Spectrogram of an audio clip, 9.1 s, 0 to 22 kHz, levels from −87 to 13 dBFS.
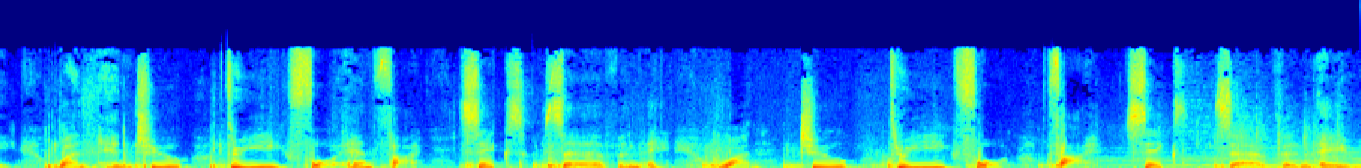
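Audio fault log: Nothing stood out on listening to the clip.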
